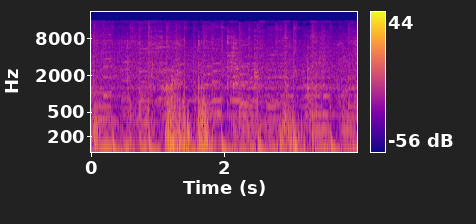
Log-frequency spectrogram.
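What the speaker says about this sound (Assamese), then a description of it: "এইখিনি ধুনীয়াকৈ লৰাই থাকিব" Onions and chillies frying in oil, stirred with a spoon that scrapes and clinks against the pan in a regular rhythm over a steady sizzle, with no talk.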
